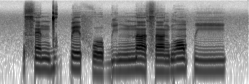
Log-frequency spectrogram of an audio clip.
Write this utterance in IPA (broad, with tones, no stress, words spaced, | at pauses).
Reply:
sɛ̃˧ndu˦k͡pe˧ fo˨ɓi˧ŋ nã˦˨sã˧ ɡɔ̃˦piː˧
